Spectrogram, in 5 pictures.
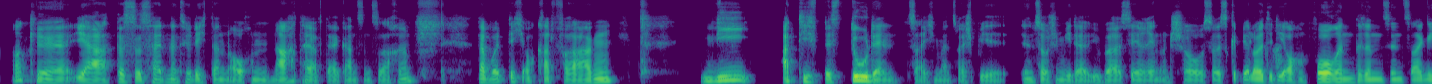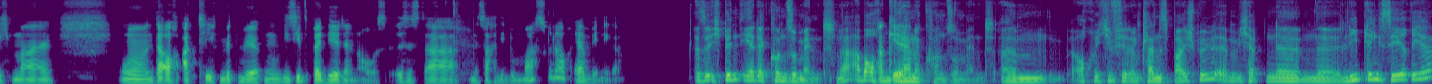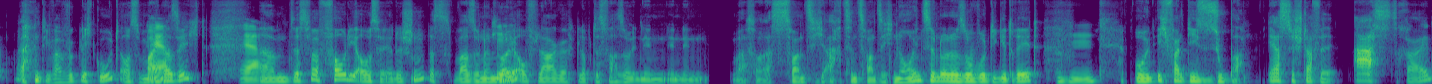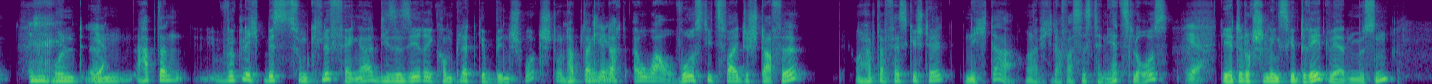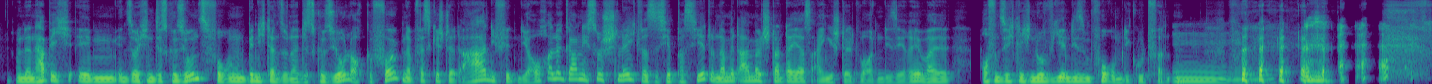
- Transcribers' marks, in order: stressed: "du"; chuckle; giggle; laugh
- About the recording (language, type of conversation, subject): German, podcast, Wie verändern soziale Medien die Diskussionen über Serien und Fernsehsendungen?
